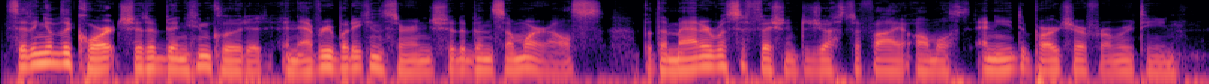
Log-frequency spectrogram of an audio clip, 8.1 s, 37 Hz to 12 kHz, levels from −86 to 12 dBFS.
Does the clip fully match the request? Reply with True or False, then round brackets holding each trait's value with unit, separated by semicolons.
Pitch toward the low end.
True (100 Hz)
